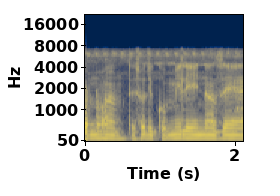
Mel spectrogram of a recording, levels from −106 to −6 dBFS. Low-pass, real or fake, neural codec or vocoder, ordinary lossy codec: 7.2 kHz; real; none; none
